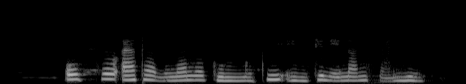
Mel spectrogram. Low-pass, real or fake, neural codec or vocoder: 3.6 kHz; fake; codec, 16 kHz, 0.5 kbps, X-Codec, HuBERT features, trained on balanced general audio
